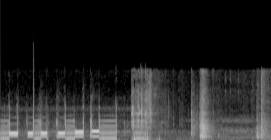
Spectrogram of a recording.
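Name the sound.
cordless phone keypad tones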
